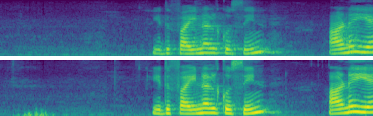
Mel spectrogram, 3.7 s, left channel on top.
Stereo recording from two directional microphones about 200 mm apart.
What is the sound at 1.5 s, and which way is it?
A woman's voice, 40° right (ahead or behind).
